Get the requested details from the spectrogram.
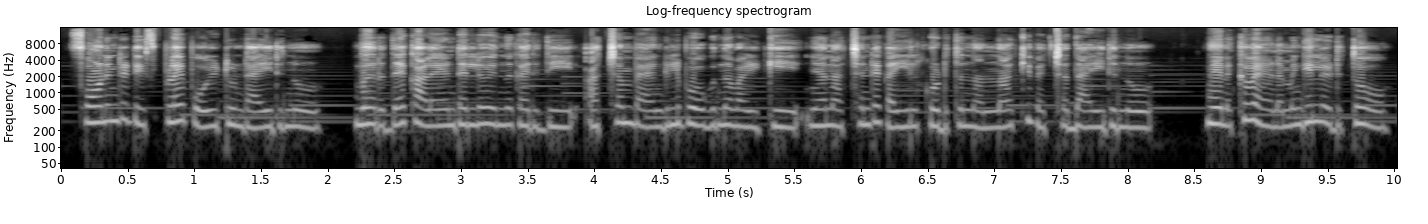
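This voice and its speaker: A woman's voice: a little high, darkish tone, natural voice. A woman reading the lines of a practical middle-aged mother in a story, talking in a chatty, motherly way.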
